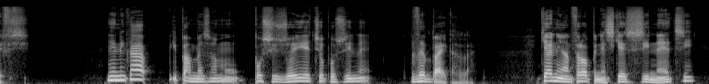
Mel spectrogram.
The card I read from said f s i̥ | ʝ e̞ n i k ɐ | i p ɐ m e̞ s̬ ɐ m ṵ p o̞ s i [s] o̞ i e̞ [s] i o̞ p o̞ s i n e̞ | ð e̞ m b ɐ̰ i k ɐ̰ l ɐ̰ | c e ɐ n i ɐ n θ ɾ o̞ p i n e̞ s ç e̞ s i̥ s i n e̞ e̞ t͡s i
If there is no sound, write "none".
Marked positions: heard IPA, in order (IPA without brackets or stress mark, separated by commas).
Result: z, t͡s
